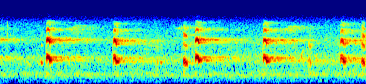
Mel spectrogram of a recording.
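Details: Clear single coot calls, abrupt harmonic notes repeated roughly every seven tenths of a second, some in quick doubles.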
